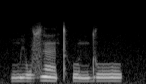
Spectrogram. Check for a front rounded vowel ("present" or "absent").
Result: absent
